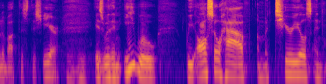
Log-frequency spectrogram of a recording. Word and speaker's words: Yiwu: Y-I-W-U. That's Yiwu. It's pronounced Yiwu, is how it's pronounced, but it's spelled Y-I-W-U.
